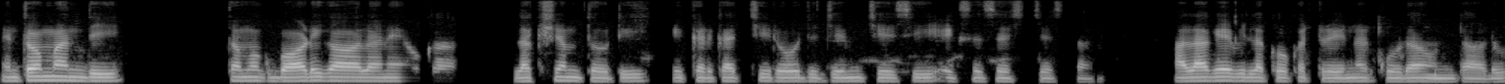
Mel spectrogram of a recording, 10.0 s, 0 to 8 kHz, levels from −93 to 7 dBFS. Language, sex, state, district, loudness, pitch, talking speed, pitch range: Telugu, male, Telangana, Karimnagar, -27 LUFS, 115 Hz, 130 wpm, 110-120 Hz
